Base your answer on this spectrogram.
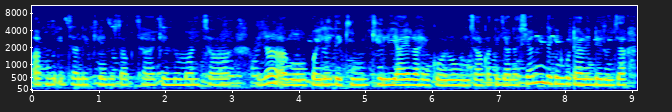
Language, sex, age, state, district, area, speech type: Nepali, female, 18-30, West Bengal, Alipurduar, urban, spontaneous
